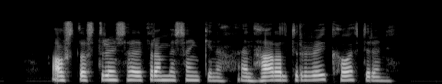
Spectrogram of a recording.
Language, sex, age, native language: Icelandic, female, 30-39, Icelandic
